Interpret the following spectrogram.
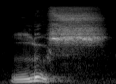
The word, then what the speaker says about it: loose: The first one is loose. Loose. So you have a s sound at the end.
